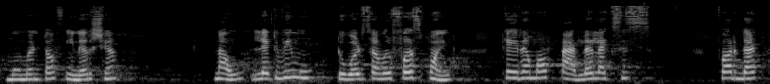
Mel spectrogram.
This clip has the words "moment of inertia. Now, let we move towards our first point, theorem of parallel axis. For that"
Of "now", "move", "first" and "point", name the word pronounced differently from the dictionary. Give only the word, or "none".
none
